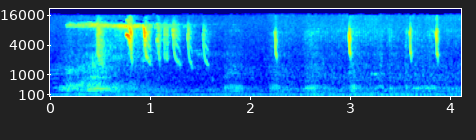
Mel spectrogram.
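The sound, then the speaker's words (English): A rufous hummingbird gives sharp, high chirps, first a quick flurry of notes, then spaced single ticks, against a faint low hum. “Nearly all the rufous hummingbirds will begin their migration by late August, sipping their way south on high mountain wildflowers all the way to Mexico, until they whistle into our lives again in spring.”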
